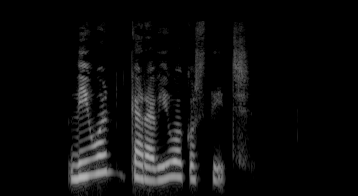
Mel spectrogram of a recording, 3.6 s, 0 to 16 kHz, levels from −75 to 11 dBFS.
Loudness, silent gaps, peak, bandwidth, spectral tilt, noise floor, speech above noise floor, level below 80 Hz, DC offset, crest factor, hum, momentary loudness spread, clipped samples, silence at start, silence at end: -23 LUFS; none; -6 dBFS; 11.5 kHz; -4.5 dB/octave; -81 dBFS; 58 dB; -80 dBFS; under 0.1%; 20 dB; none; 18 LU; under 0.1%; 0.7 s; 1.15 s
